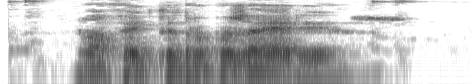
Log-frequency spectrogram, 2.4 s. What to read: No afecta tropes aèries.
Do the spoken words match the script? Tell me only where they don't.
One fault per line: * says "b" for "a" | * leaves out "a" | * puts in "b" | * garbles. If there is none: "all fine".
all fine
